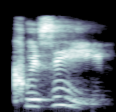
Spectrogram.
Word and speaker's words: cuisine: food okay area now let's listen how to pronounce this one correctly cuisine cuisine this is a British cuisine cuisine this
